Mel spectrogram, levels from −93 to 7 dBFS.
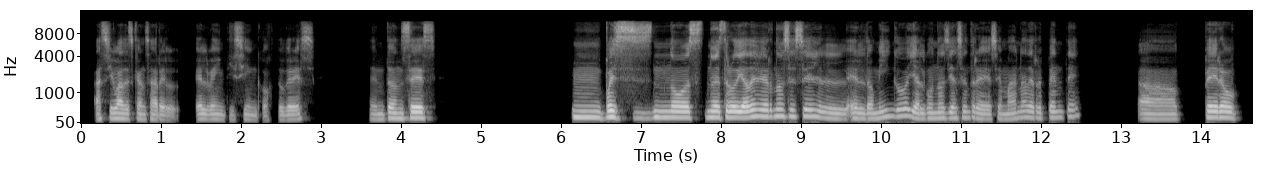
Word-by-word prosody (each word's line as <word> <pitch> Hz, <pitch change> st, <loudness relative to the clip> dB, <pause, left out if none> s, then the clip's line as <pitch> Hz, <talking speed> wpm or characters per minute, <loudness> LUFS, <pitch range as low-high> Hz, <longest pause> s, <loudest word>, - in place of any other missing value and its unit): así 125 Hz, +1 st, -4 dB
va 130 Hz, 0 st, +3 dB
a -, -, +2 dB
descansar 115 Hz, -2 st, -4 dB
el 110 Hz, -, -7 dB, 0.2 s
el 120 Hz, 0 st, -3 dB
25, 110 Hz, -3 st, -8 dB
¿tú 105 Hz, -, -8 dB
crees? 110 Hz, +3 st, -4 dB, 0.7 s
Entonces 135 Hz, +4 st, +2 dB, 1.7 s
mm, 160 Hz, -1 st, +1 dB
pues 140 Hz, -3 st, +4 dB
nos 155 Hz, -2 st, +3 dB
nuestro 155 Hz, 0 st, +4 dB
día 150 Hz, 0 st, +7 dB
de 175 Hz, +3 st, +4 dB
vernos 175 Hz, 0 st, +1 dB
es 175 Hz, 0 st, 0 dB
el 145 Hz, -9 st, -1 dB
el 130 Hz, 0 st, -2 dB
domingo 170 Hz, +9 st, -2 dB
y 165 Hz, -, 0 dB
algunos 135 Hz, +1 st, -2 dB
días 140 Hz, 0 st, -2 dB
entre 135 Hz, -6 st, -3 dB
semana 125 Hz, +6 st, -5 dB
de 155 Hz, -, -1 dB
repente. 150 Hz, +6 st, -7 dB, 0.7 s
Ah, 120 Hz, -1 st, -4 dB, 0.3 s
pero, 155 Hz, -3 st, +3 dB
140 Hz, 125 wpm, -21 LUFS, 125-155 Hz, 1.7 s, día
